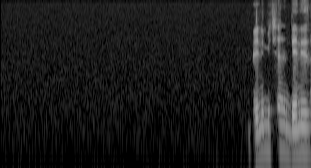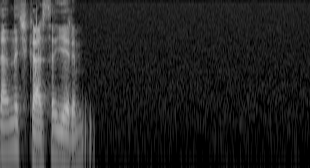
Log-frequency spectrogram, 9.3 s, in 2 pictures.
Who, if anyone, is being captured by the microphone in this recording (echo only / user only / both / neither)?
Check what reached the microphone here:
user only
